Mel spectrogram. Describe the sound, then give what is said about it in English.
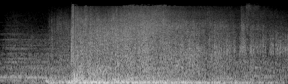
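A deep, heavy boom of a ship's cannon broadside erupts and rolls on, a thick low rumble filling the space like cannon fire. The blast starts after a brief lull, then sustains as a roaring, thunderous wash. “The Dutchman gave us her broadside, as the infernal cannons blazed, our hull split down the middle with a sound like thunder.”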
